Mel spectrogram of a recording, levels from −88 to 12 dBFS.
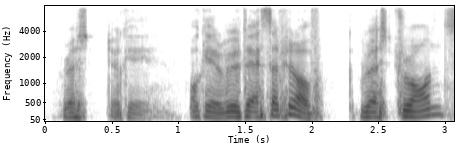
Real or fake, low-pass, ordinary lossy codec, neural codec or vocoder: fake; 7.2 kHz; none; codec, 16 kHz, 4 kbps, FunCodec, trained on Chinese and English, 50 frames a second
